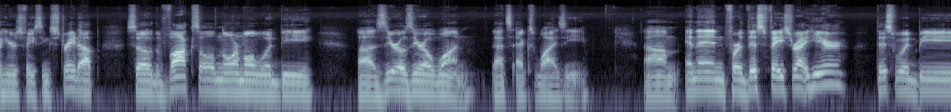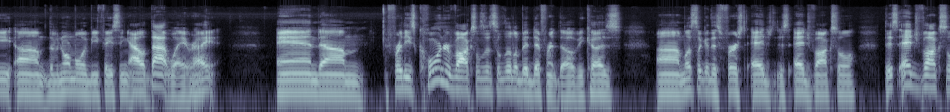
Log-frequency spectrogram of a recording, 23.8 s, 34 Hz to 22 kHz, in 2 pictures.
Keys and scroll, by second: 1.4 t, 7.7 super+z, 15.2 super+z.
